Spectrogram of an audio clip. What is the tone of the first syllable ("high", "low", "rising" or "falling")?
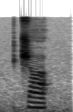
low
